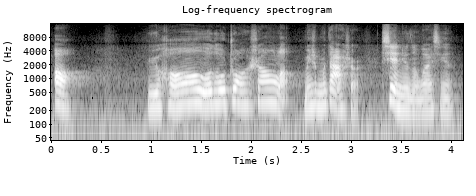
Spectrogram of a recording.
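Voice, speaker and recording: An actress playing a helpful, playful young flight attendant in a television drama, with an eager manner. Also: female voice, on the high side, brisk, a bit bright, close to an everyday voice. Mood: polite. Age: young adult. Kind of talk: naturalistic TV drama acting. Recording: music behind the dialogue.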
